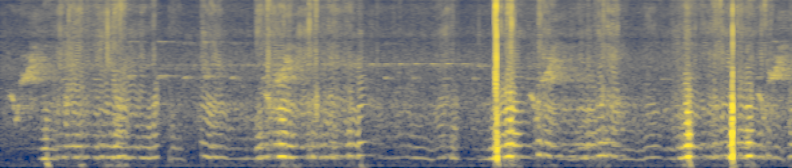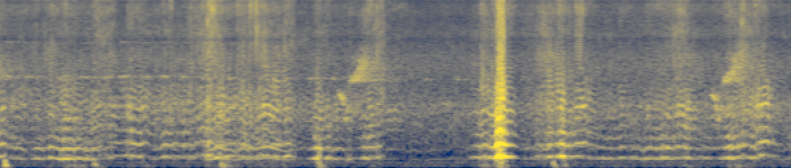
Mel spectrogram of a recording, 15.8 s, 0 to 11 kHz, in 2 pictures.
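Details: Bee buzzing amid nature sounds: a continuous low hum with wavering stacked overtones, swelling and fading in loudness, broken by sharp clicks or taps near 5, 7 and 13 seconds.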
